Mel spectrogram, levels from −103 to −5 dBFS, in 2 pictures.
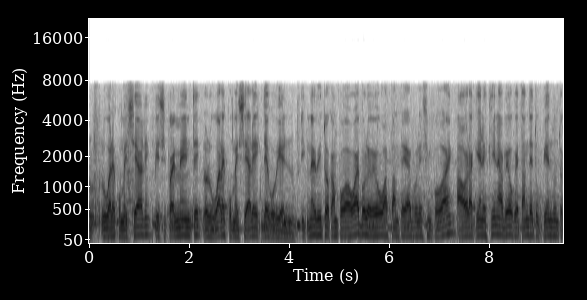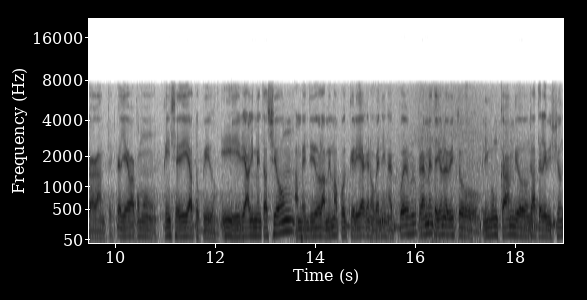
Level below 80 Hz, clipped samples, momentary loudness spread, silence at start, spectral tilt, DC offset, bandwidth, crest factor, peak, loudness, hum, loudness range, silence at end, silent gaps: -46 dBFS; under 0.1%; 5 LU; 0 s; -6.5 dB/octave; under 0.1%; 7.8 kHz; 14 dB; -6 dBFS; -21 LUFS; none; 2 LU; 0 s; none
